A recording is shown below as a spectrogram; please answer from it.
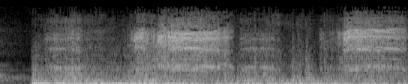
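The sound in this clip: Sheep bleating loudly in drawn-out, wavering calls that run almost without a break, with a steady low rumble underneath.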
